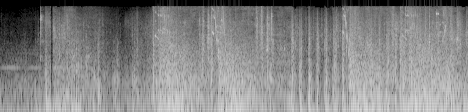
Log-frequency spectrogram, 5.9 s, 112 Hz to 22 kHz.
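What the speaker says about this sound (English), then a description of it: "There's the shotgun kill." Dense Halo 5: Guardians combat gunfire on the Medusa map, rapid overlapping shots with heavy blasts from about two seconds in, loud and continuous, mixed with mechanical clatter and no speech.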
